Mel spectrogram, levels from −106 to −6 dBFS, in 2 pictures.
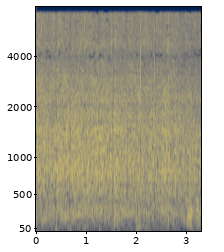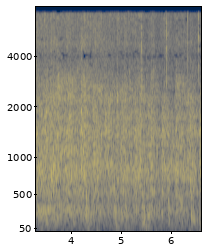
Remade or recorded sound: remade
